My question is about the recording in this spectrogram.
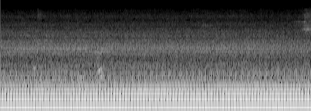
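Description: An engine running at a steady idle, a low, even hum that does not change.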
